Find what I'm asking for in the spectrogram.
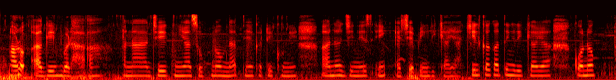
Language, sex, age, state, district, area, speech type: Santali, female, 18-30, West Bengal, Paschim Bardhaman, rural, spontaneous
